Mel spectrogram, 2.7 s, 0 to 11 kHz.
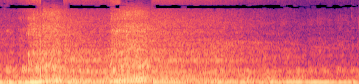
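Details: MerCruiser 7.4 V8 marine engine, starboard side, after removing number one piston and freeing piston rings: two clean throttle blips settling to smooth even idle, no stumble; running a lot better, healthy.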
